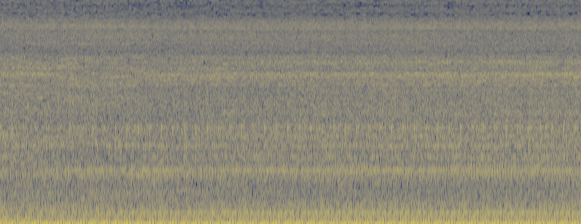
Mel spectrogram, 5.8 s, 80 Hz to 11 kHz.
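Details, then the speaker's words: Subaru 2.5RS rebuilt engine, first start after reinstall, idling to warm up before shutdown: smooth settled idle with regular deep pulse, nothing rattling or tapping; normal idle. "sounds really good nice that is awesome I'm just going to let get a little temperature in at the first time here before we shut her off"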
